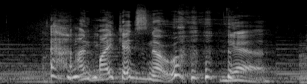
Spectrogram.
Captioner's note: chuckles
